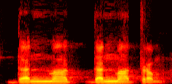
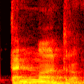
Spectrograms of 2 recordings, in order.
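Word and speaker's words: तन्मात्रम्: Danmatram. Tanmatram, not the. It is ta.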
